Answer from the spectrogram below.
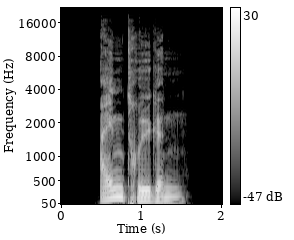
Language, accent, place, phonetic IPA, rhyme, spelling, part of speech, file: German, Germany, Berlin, [ˈaɪ̯nˌtʁyːɡn̩], -aɪ̯ntʁyːɡn̩, eintrügen, verb, De-eintrügen.ogg
- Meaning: first/third-person plural dependent subjunctive II of eintragen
